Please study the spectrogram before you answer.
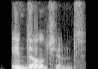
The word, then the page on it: indulgent: British English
